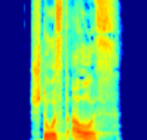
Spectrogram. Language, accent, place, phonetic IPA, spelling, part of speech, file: German, Germany, Berlin, [ˌʃtoːst ˈaʊ̯s], stoßt aus, verb, De-stoßt aus.ogg
- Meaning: inflection of ausstoßen: 1. second-person plural present 2. plural imperative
